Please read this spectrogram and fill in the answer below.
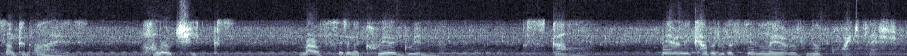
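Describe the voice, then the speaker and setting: Actress as refined, nervy radio-drama heroine. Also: female voice, medium pitch, slow pace, pauses often, natural voice. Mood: haunted, suspenseful. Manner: dramatic, refined, haughty when rattled. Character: glamorous married woman, proud, frightened, telling her eerie tale. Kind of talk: 1940s radio drama acting and narration. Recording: muffled vintage radio recording, music behind.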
